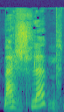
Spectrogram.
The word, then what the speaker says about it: Machlup: qui s'appelle Fritz Machlup, je ne sais absolument pas comment ça se prononce. – Machlup, d'accord.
